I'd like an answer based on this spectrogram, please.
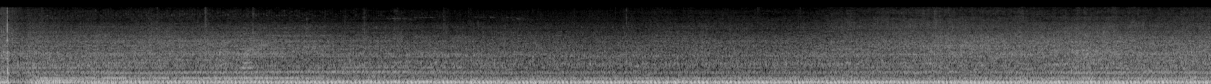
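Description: An engine idling steadily, with a brief sharp click right at the start.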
